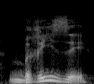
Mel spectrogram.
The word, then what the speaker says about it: briser: 1 vowel, 2 vowels, and only 1 S between the 2, so you get the sound Z. Briser. Imaginer.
